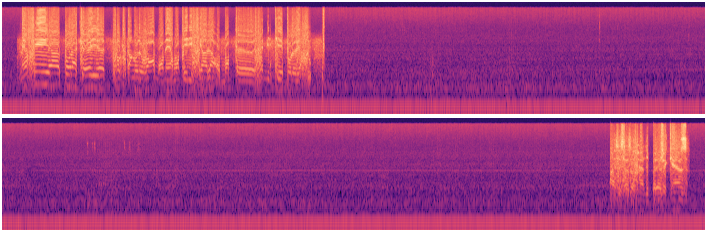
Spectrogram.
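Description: A man speaks over a headset intercom.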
